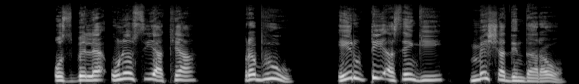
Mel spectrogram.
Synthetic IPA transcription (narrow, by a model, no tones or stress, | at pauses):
ʊs̬beːlɛʔʊñɛ̃ʊsiaːkʰja | pɾɐbʱu | ɦeːɾuʈːiɐsẽɡi | meːʃad̪ɪ̃nd̪aɾɐoː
